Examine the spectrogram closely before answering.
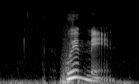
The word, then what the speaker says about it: women: ဝပြီးတော့မှအနောက်မှာရွှားဆောင်းဆိုတော့ men women woman အဲ့ဒါ singular noun ပေါ့နော်ကကျတော့တချို့ women သူက it အသံကလျှ shop ပဲဒါပေမယ့်သူကနှစ်ခန်းမဝိုင်းတော့ဘူးနှုတ်ခမ်းမဝိုင်းဘဲတချို့တစ်ယောက်ကိုတွေ့ရင်ရယ်ပြတယ်မလားအဲ့လိုနှုတ်ခမ်းကမဝိုင်းတော့ဘဲနဲ့ဘေးကိုကားသွားတာပေါ့နော်အလယ်လျှာကိုအပေါ်အာကောင်မှပဲကပ်ပြီး ပြီးထွက်ရတယ်။ it ဆို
